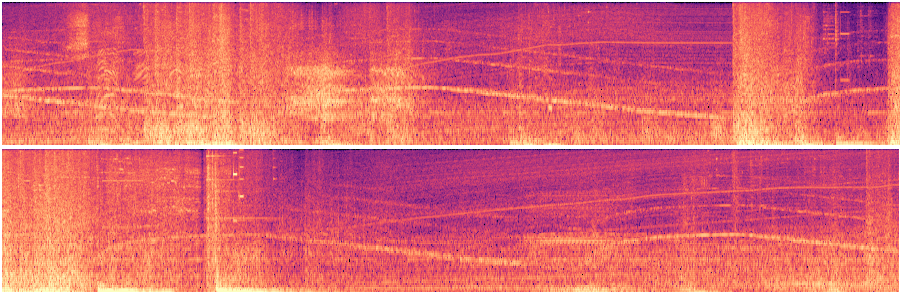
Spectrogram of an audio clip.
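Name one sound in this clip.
A sports car engine roars and revs.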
